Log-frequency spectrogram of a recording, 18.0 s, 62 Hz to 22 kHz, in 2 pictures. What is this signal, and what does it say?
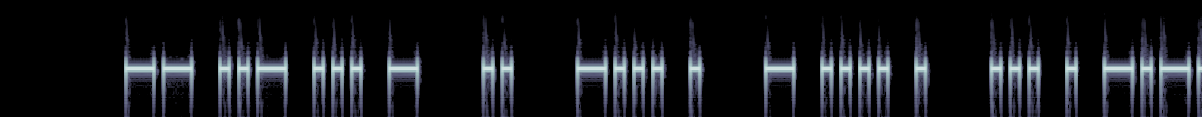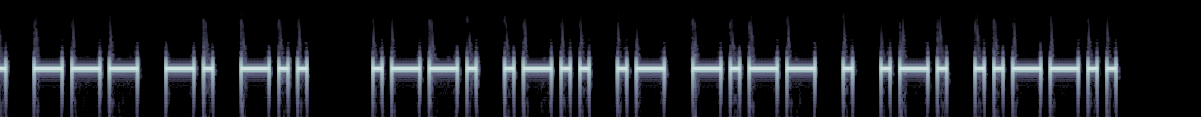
Morse code, heard as a keyed tone, about 17 wpm, 700 Hz. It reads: MUST I BE THE SECOND PLAYER?
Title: Sentences from Top 1000 Words - Review Part 4 - 17wpm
